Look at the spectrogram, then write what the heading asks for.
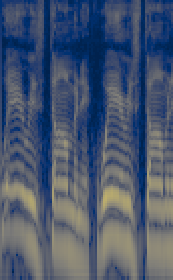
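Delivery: blustering, wannabe tough-guy Italian-American voice. Retelling a wannabe tough guy italian demanding someone: imitating a wannabe tough guy italian. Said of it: "wannabe tough guy Italian from East Haven".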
